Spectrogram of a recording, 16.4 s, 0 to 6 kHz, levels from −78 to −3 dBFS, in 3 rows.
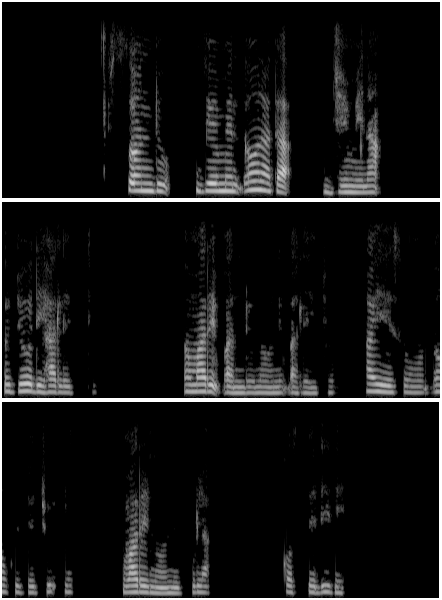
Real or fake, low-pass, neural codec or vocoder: real; 5.4 kHz; none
